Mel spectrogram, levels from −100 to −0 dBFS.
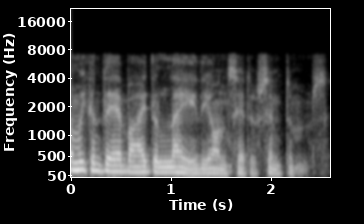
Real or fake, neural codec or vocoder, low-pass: real; none; 7.2 kHz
